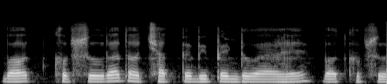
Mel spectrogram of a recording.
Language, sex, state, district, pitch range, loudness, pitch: Hindi, male, Uttar Pradesh, Lucknow, 125-135 Hz, -17 LUFS, 130 Hz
